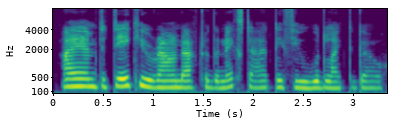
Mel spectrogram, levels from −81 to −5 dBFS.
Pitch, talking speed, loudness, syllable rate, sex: 195 Hz, 285 wpm, -18 LUFS, 5.4 syllables/s, female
